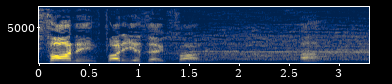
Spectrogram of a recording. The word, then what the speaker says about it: Fani: What do you think, Fani? Huh? F-A-N-I. That's pronounced Fanny, but you're not allowed to say it. It's Fani. Oh, boy, oh, boy.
